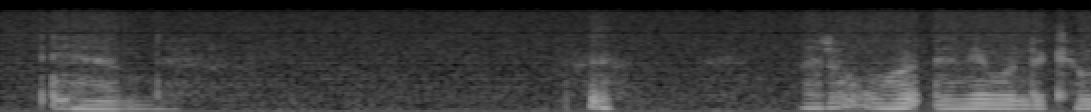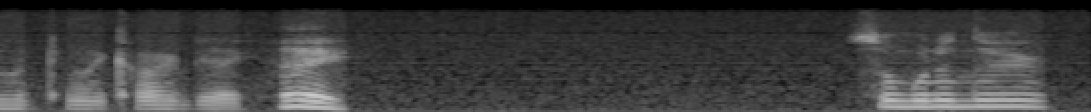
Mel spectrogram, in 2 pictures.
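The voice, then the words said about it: Whispering. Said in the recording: “I'm whispering right now”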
